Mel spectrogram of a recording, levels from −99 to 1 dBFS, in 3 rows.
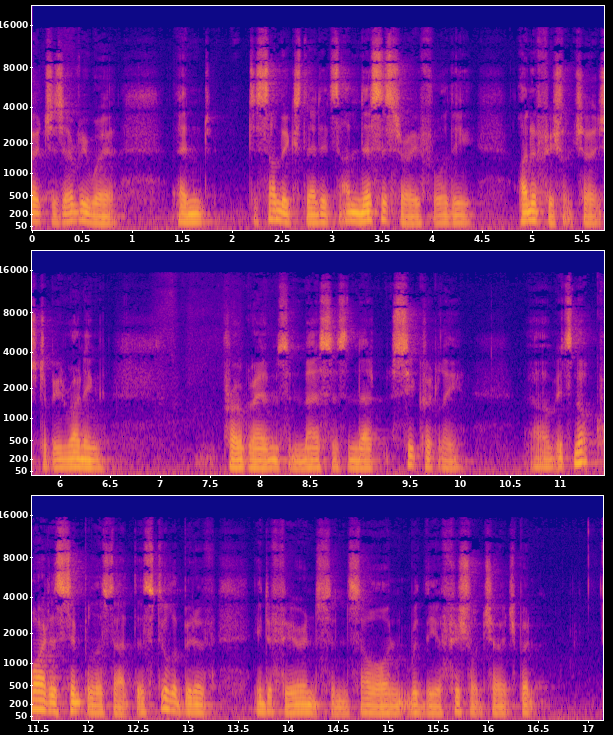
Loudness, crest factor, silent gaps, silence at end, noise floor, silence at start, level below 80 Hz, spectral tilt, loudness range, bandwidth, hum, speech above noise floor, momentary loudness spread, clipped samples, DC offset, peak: -24 LUFS; 18 dB; none; 0.6 s; -49 dBFS; 0 s; -44 dBFS; -5 dB/octave; 3 LU; 15.5 kHz; none; 25 dB; 11 LU; under 0.1%; under 0.1%; -6 dBFS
